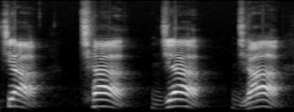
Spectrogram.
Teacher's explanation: जीभ आपकी सीधी ऊपर तालू से लग रही है। जो मुंह के अंदर का ऊपर वाला हिस्सा होता है उसको तालू कहते हैं। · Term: तालव्य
